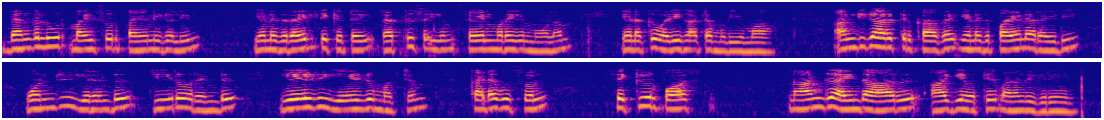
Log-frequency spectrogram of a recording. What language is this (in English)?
Tamil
